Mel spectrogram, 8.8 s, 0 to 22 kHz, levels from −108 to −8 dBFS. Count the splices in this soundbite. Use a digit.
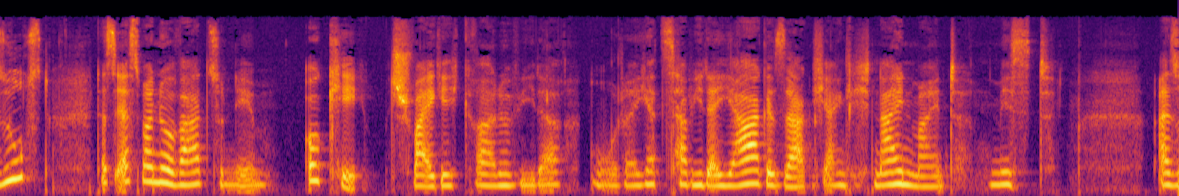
5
